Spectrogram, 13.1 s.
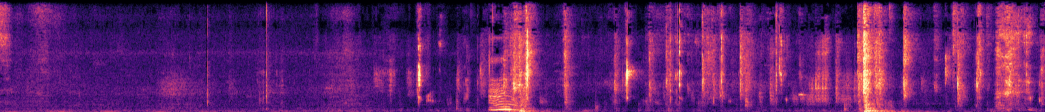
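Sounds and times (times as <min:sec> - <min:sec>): chewing and mouth smacking: 0:04.7 - 0:10.7, 0:11.6 - 0:13.0.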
